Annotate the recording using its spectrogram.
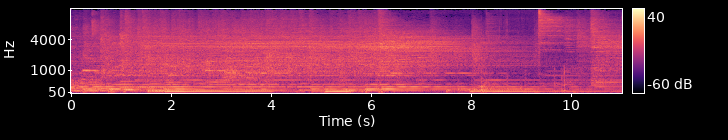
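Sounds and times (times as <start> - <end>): worship band playing held chords: 0.0 - 11.0.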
